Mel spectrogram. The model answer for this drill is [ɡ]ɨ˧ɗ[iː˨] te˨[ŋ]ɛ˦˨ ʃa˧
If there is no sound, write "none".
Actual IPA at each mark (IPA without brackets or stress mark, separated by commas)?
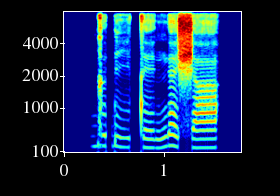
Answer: ɡ, iː˨, ŋ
